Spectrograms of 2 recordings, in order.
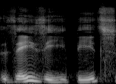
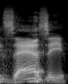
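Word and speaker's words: Zazie Beetz: that uh Z beats zi beats I hope I'm pronouncing that correctly I was saying zazzy but I that can't possibly be right but I like it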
